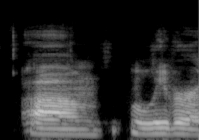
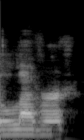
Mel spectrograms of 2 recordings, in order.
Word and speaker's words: lever: I apologize for that a lever is believer or lever you're welcome to use either pronunciation it is just a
